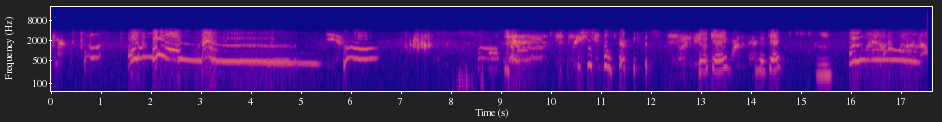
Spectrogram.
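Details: Pet dog howling along to sound from a computer: several drawn-out wavering howls, mixed with a person talking and laughing and with choppy bursts of sound from the computer.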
